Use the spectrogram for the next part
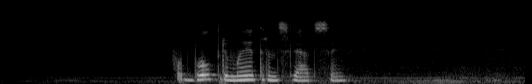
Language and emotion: Russian, neutral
